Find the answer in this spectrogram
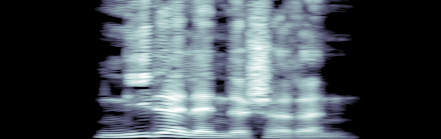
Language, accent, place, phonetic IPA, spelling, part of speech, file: German, Germany, Berlin, [ˈniːdɐˌlɛndɪʃəʁən], niederländischeren, adjective, De-niederländischeren.ogg
- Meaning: inflection of niederländisch: 1. strong genitive masculine/neuter singular comparative degree 2. weak/mixed genitive/dative all-gender singular comparative degree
